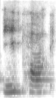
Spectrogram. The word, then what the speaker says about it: epoch: This is epoch time or epoch time, okay, or epic time, depending on how you pronounce it.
